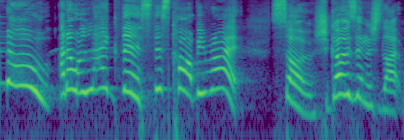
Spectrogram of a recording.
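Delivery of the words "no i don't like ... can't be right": high, loud objection; indignant protest. Acted. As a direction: protest hotly with pitch raised. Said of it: "And she was like".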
